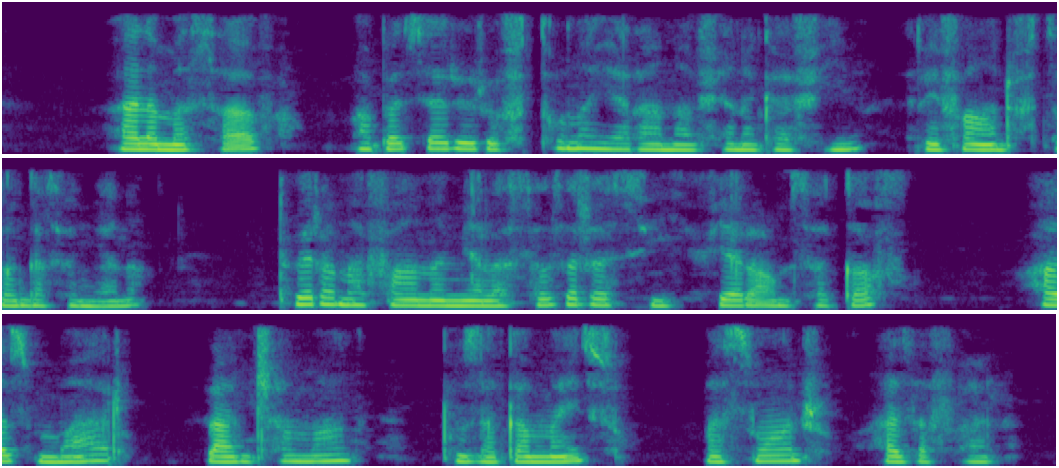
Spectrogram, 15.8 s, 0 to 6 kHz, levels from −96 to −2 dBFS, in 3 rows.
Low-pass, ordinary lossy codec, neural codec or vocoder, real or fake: 5.4 kHz; MP3, 48 kbps; none; real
